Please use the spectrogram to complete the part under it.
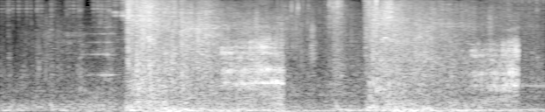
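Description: A fiery explosion bursts with a loud boom.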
